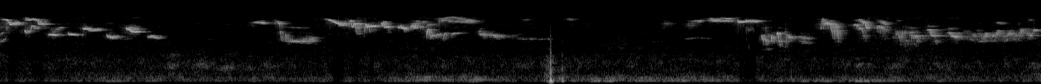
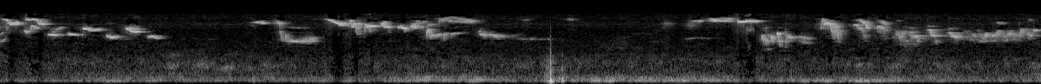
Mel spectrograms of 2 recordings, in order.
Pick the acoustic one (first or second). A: first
